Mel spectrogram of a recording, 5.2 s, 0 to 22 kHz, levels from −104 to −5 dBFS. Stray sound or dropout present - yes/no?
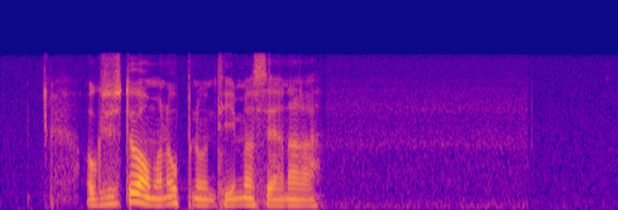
no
